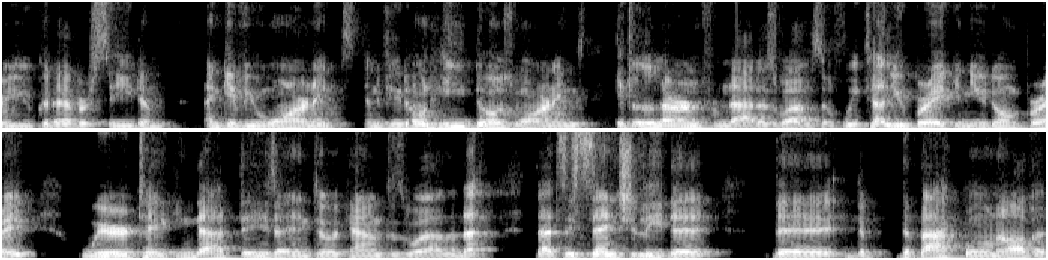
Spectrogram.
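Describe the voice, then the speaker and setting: With a Limerick accent, a man speaks at a moderate pace and a fairly high pitch, his intonation fairly even. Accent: Irish (Limerick). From Ireland, Limerick. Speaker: tech founder. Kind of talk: interview.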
